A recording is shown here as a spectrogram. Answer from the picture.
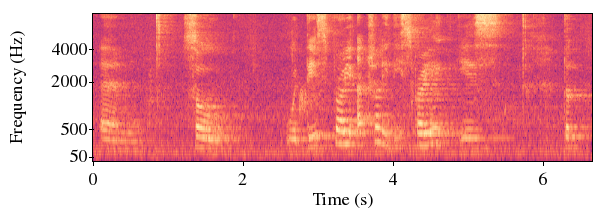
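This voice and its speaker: Through audible room echo and noticeable background noise, a woman speaks very slowly at a fairly low pitch. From Peru. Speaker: artist and painter; presenter. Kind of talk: artist talk at a panel. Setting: stage with audience. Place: hall. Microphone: camera far.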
